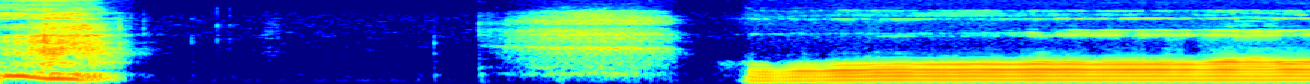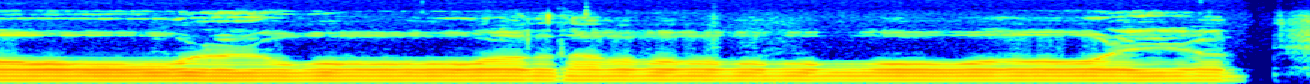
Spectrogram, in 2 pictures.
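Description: A man overtone singing: after a short breath, a low note is held from about two and a half seconds in, with a high whistling overtone above it that shifts in pitch around the middle.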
